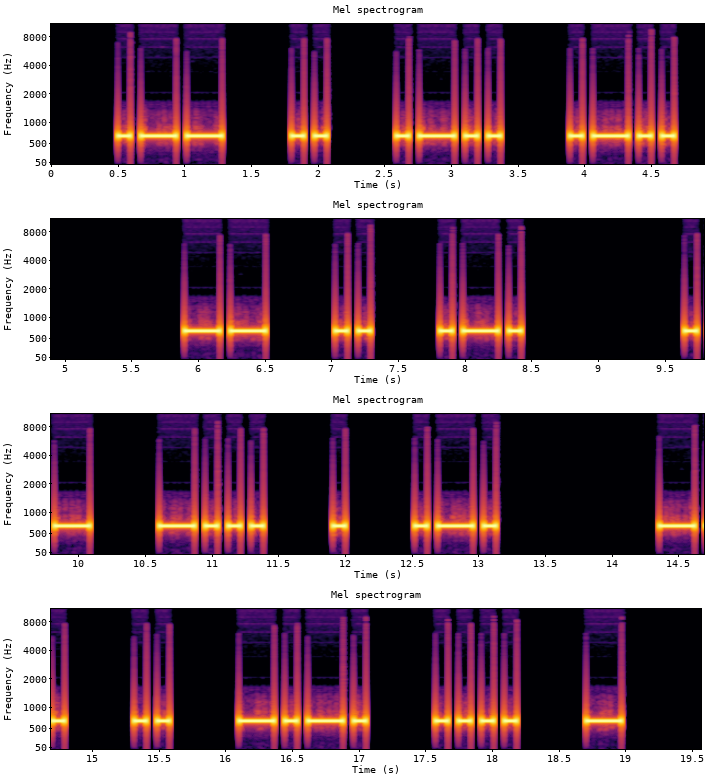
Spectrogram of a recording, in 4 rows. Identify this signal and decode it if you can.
Morse code, heard as a keyed tone, about 14 wpm, spaced as for 10 wpm, 680 Hz. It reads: WILL MIR ABER NICHT
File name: Morsekurs / Witze / Witz 06. Juli 2021, 50 F70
